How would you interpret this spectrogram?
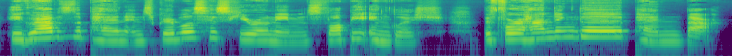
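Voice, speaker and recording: A woman reading fan fiction aloud as a podfic, narrating in a light, steady way. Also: fairly high pitch, normal speed. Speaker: podfic reader.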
